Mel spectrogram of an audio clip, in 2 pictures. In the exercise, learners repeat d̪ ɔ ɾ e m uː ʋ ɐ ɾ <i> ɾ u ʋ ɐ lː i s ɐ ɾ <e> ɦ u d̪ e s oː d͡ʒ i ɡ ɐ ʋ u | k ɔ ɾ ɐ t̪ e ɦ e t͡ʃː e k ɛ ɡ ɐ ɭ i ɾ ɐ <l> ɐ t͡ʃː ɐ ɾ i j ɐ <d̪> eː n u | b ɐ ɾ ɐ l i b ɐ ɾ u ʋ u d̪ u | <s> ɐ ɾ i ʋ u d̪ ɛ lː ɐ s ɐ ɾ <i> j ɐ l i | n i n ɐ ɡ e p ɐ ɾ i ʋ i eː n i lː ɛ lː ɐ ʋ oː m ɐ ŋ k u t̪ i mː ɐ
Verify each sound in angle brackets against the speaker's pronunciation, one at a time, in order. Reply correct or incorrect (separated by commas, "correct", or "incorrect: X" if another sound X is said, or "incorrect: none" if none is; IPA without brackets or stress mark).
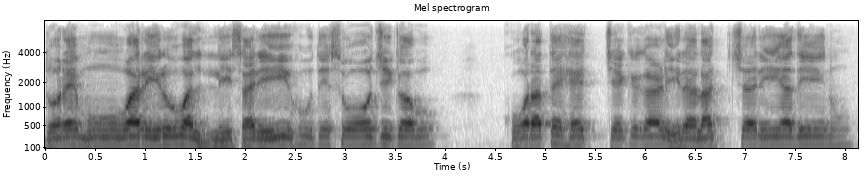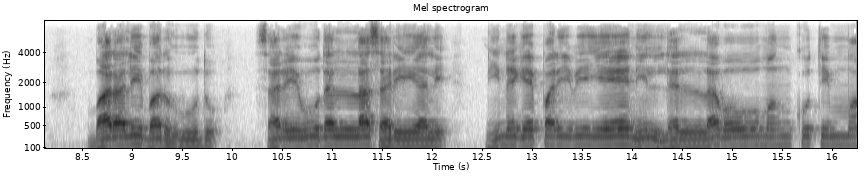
correct, incorrect: i, correct, correct, correct, correct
